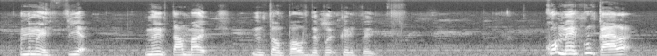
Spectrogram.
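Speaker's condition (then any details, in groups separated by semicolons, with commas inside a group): Cerebral palsy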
